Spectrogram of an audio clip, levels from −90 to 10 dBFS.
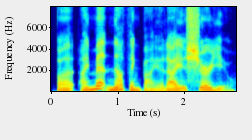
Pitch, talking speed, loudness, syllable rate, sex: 165 Hz, 195 wpm, -17 LUFS, 4.6 syllables/s, female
